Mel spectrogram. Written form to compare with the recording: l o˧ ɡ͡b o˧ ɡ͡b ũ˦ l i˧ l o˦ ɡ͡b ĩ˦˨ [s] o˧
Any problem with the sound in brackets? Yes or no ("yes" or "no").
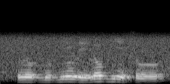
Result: no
